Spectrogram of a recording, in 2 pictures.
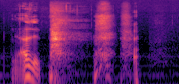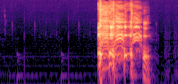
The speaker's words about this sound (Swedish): Så låter den. Covid-hostan. Vidrig är den.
